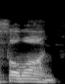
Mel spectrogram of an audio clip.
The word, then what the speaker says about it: Salman: No worries, it's Salman.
